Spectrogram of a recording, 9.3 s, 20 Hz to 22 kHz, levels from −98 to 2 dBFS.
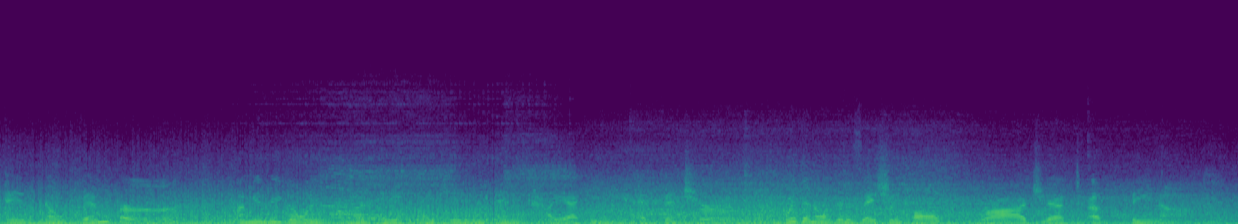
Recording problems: muffled; slightly; fading above 2 kHz
wind noise on the microphone; heavy; 3 dB below the speech
traffic noise; loud; from 2 s on; 4 dB below the speech

